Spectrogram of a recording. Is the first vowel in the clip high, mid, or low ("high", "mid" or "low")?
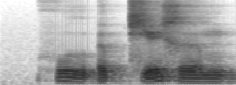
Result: high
